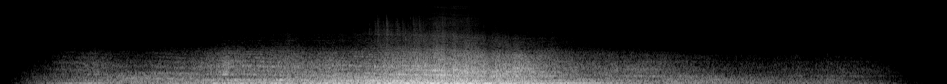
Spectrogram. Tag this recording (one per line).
flyby
train
pass-by
woosh
vehicle
passby
whoosh
fly-by
sci-fi
passing
scifi
pass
